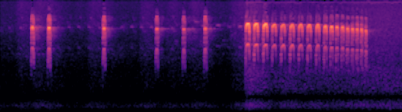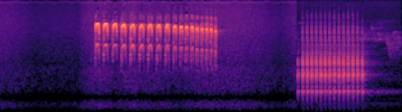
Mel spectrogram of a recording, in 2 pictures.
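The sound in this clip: Resident birds that visit feeders year-round call: several short, sharp chirps spaced apart, then three bursts of rapid, high trilling notes separated by brief pauses.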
